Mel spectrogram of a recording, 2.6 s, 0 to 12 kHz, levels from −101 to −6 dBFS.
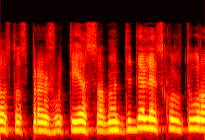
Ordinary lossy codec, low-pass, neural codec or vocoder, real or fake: MP3, 64 kbps; 7.2 kHz; none; real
